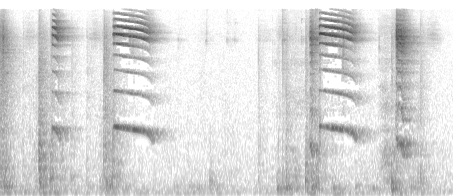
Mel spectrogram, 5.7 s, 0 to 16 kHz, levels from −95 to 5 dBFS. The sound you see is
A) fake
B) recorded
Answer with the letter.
B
